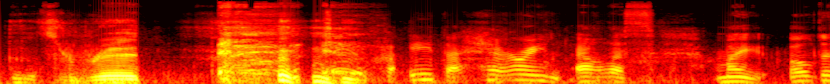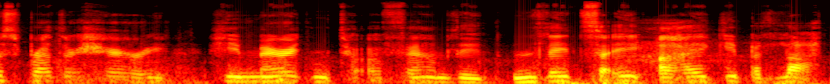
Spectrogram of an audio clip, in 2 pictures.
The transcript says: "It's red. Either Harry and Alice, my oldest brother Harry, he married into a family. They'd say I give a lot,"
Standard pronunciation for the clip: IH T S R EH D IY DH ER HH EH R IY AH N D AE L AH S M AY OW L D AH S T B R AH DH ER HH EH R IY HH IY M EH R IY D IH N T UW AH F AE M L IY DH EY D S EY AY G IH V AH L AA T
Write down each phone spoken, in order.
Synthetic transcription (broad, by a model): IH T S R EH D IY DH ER HH EH R IY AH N AE L AH S M AY OW L D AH S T B R AH DH ER HH EH R IY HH IY M EH R IY D IH N T UW AH F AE M L IY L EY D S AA AY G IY B AH L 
